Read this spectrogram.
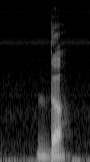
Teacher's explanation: द ट त ध तो अब देखिए द जब बोलना है तो द ठीक है जीभ आपके दांत से टच हो रही है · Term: दंत वर्ण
